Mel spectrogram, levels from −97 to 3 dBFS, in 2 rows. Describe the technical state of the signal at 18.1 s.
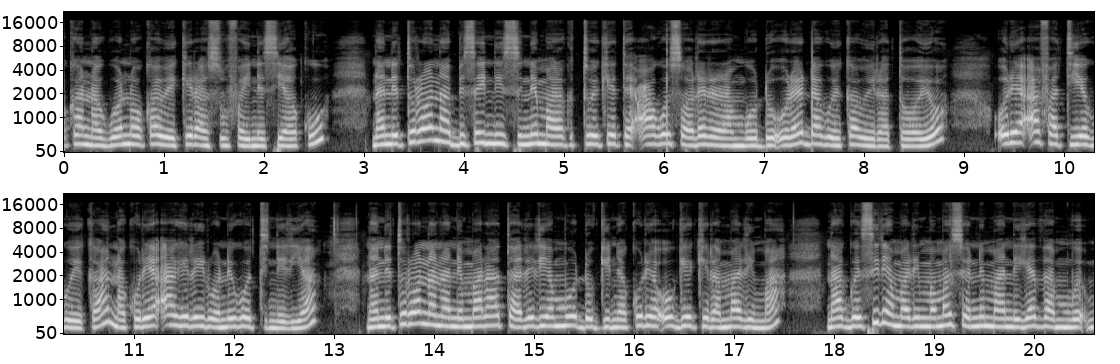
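At 18.1 s the speech signal is intact, with no technical fault to be heard at that moment.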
